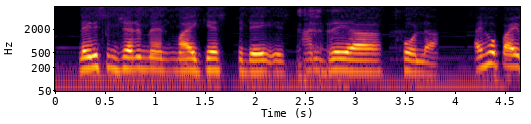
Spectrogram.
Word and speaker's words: Andrea Cola: conversation ladies and gentlemen my guest today is Andrea Cola I hope I pronounced it right pal yes yes hello hello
